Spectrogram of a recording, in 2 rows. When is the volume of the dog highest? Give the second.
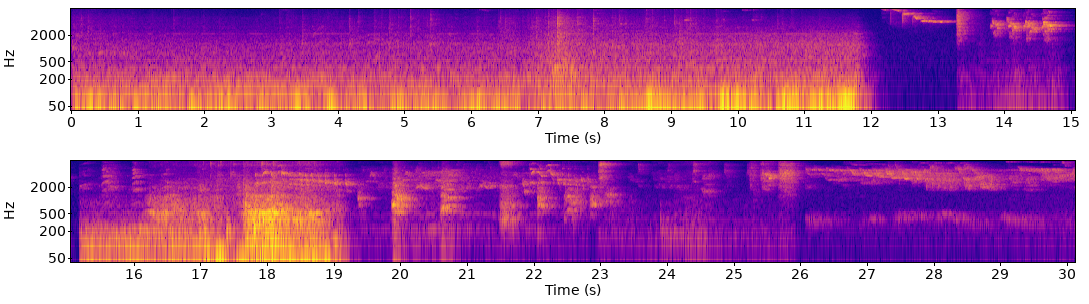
18 s.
